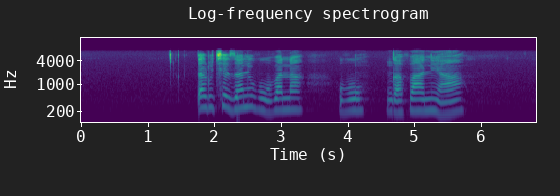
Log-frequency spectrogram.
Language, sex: Venda, male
